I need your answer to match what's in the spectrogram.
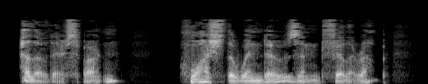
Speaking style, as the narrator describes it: the taller of them said with a wry chuckle

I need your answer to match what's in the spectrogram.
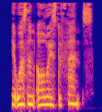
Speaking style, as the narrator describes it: Lou whispered

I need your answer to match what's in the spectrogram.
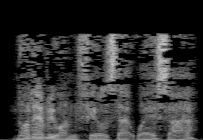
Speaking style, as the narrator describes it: Benedict said quietly

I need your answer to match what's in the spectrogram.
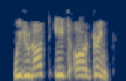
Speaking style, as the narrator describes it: snapped Mr

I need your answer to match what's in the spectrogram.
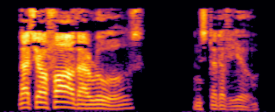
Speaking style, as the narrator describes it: he said, and then gave a wistful sigh

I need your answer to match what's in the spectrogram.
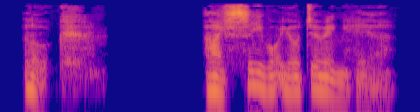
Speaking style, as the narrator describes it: said gently

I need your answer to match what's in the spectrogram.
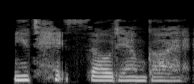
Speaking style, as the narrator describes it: moaned

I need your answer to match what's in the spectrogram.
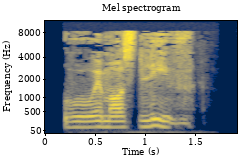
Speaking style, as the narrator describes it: said the man on the black gelding, his voice deep

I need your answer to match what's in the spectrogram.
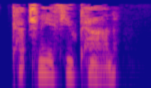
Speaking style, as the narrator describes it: she murmured

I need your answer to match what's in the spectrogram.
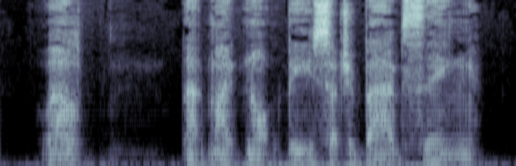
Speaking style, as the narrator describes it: Paris said rather faintly

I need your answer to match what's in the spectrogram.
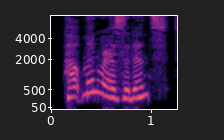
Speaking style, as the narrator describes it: said Jessie cheerfully

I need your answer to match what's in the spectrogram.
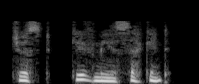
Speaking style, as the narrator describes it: he said faintly

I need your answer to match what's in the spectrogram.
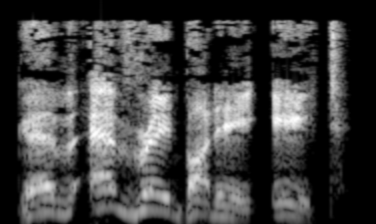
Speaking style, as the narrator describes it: with righteous belligerence, he roared

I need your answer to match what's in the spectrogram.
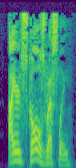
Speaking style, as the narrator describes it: Hondo said

